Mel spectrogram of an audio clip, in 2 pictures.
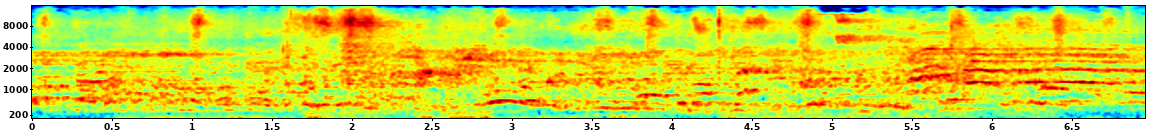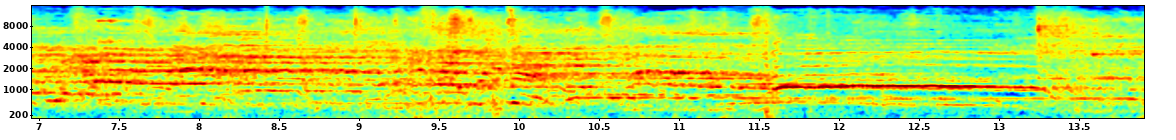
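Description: A crowd of people chatters and calls out in a large echoing gym.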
